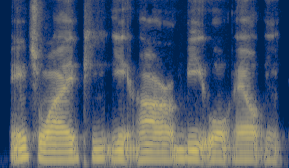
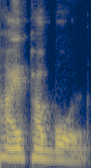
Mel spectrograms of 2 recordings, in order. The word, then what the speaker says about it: hyperbole: So let's take note of the pronunciation and the spelling. Okay. H Y P E R B O L E. And it's not hyperbole.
